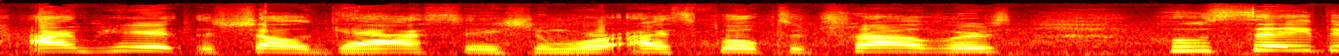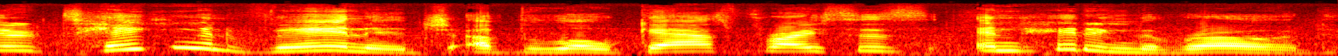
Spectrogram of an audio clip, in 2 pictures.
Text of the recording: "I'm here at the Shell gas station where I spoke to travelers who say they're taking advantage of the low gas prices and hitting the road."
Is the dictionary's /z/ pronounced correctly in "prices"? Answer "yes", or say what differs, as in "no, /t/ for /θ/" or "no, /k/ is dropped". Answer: yes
